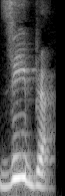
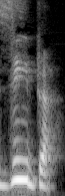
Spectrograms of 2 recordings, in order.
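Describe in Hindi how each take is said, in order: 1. पहला स्वर 'ee' जैसा सुनाई देता है। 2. पहला स्वर 'ee' जैसा सुनाई देता है।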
